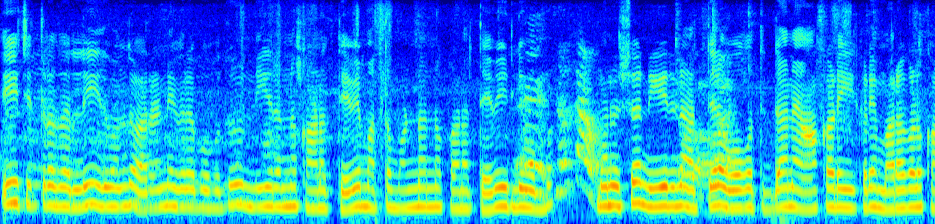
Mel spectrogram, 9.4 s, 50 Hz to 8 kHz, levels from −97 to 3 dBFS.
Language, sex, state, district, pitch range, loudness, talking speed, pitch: Kannada, female, Karnataka, Raichur, 195-215 Hz, -29 LUFS, 135 wpm, 205 Hz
